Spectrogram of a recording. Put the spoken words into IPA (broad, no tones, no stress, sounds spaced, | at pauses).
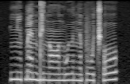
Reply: ɲ ĩ ɓ ɛ̃ n d i n ɔ̃ː n w ɯː n ɾ ɛ̃ p v o t͡ʃʼ o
